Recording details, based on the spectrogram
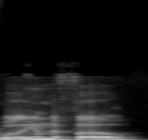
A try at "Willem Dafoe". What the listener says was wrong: Not William. He spells it Willem. So it's Willem.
